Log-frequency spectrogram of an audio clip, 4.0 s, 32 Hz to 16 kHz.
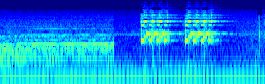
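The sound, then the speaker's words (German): A telephone rings with an incoming call: two short, bright electronic bell bursts in quick succession, loud and alone with no talk. “Der Anruf kam am Abend. 8:05.”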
